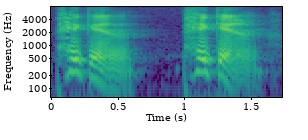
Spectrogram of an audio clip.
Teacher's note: So I dropped that ing, I dropped that G sound from the ing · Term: drops the G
